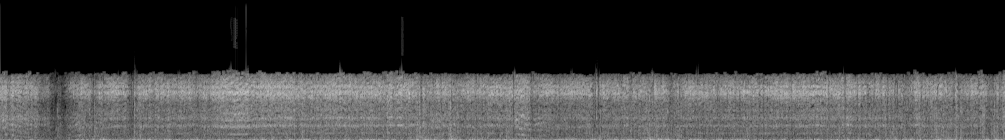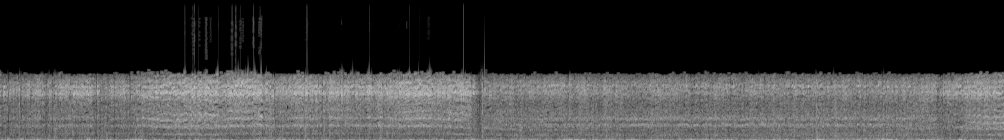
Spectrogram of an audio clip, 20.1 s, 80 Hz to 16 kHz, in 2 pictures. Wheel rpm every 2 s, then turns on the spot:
140, 230, 220, 230, 230, 230, 230, 210, 200, 190.
none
